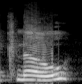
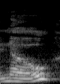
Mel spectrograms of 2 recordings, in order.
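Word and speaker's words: know: Ganahl on a chicken leg okay we don't pronounce this thing is our key knee and we don't say Cano we say no so all those K ins geon's things like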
